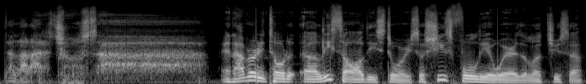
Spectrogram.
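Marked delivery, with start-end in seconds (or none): 0.0-2.1 slow, hushed mock dread; joking spooky whisper. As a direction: whisper it as a stretched-out scare joke. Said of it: "And as a joke, I go".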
